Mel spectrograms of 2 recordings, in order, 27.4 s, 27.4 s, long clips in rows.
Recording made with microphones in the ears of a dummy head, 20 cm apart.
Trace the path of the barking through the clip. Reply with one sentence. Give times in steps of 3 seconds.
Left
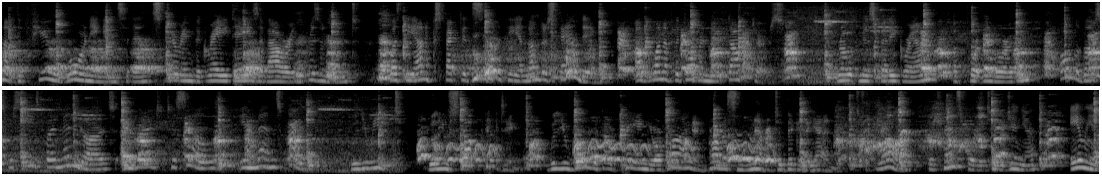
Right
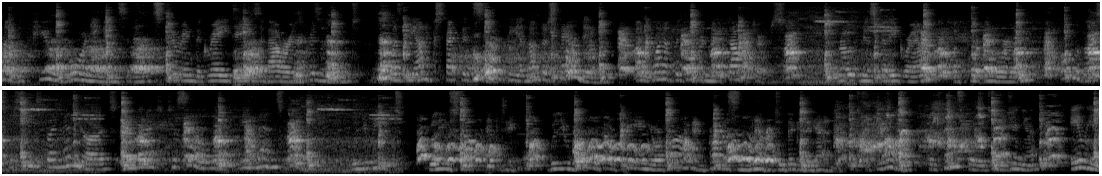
You can hear the barking on the right from 0 s, in the centre from 3 s, on the left from 6 s, in the centre from 12 s and on the right from 15 s.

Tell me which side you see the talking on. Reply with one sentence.
You can hear the talking on the left.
